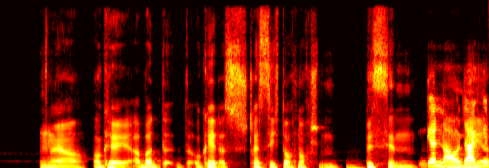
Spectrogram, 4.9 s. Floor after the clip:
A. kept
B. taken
B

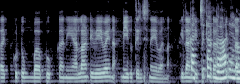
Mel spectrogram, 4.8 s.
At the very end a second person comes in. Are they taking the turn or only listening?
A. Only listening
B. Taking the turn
B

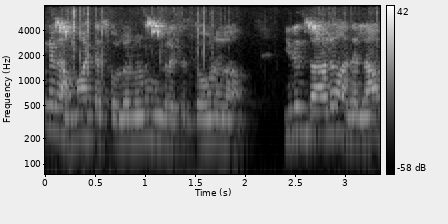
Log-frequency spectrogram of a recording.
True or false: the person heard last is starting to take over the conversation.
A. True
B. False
B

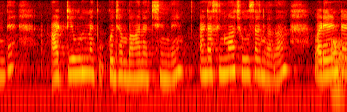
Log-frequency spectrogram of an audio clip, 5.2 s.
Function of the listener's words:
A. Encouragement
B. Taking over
A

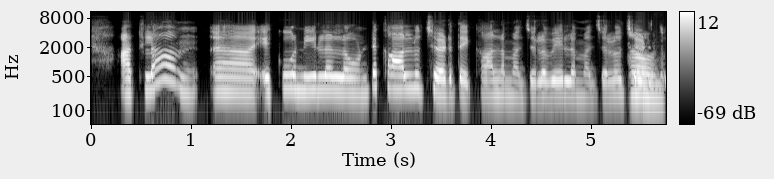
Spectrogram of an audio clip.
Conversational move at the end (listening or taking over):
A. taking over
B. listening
B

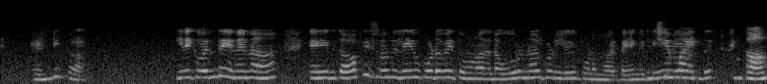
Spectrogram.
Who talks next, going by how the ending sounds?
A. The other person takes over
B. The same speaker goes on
A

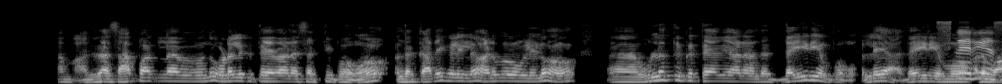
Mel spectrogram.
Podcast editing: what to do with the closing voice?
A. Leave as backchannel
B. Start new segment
A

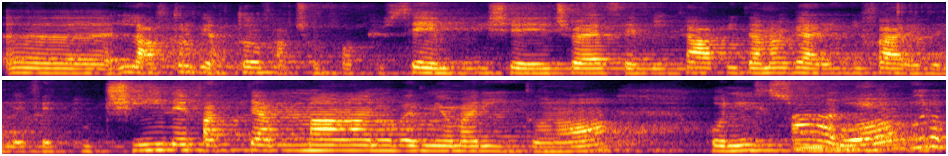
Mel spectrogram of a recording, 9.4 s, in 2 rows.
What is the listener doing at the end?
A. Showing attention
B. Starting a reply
B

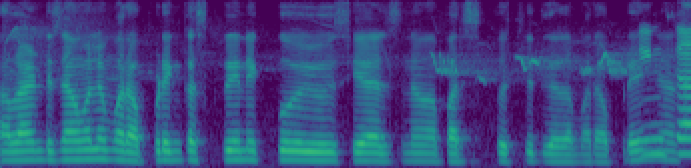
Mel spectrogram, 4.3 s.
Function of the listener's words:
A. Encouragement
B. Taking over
B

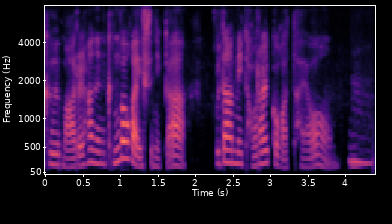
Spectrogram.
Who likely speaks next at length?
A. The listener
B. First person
A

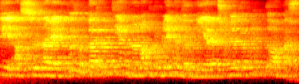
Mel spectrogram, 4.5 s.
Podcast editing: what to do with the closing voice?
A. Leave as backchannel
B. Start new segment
A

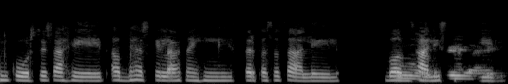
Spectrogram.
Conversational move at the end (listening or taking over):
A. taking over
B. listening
A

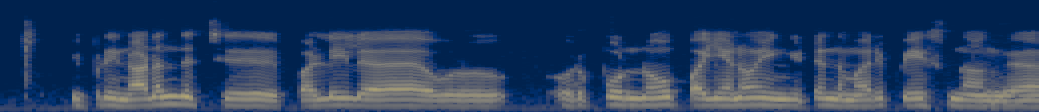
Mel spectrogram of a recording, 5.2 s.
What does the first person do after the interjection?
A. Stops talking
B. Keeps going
A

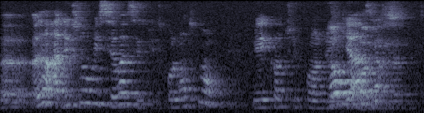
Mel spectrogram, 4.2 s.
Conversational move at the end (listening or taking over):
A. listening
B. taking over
A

